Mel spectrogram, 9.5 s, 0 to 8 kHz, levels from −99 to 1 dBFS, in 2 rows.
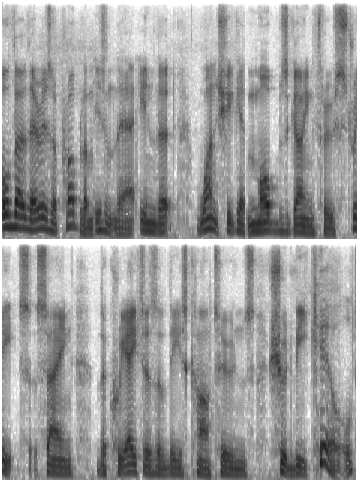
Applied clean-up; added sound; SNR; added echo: none; none; none; none.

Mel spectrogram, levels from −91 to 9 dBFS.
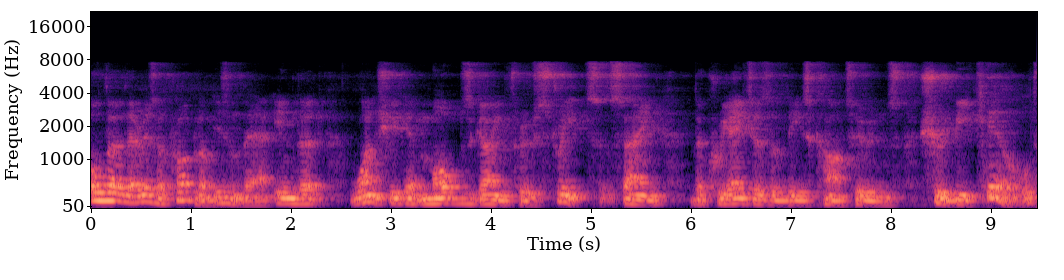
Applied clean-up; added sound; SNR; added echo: none; none; none; reverberation time 0.7 s.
